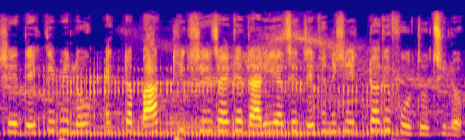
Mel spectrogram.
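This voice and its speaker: A woman's voice: high voice, quick pace, loud music behind the voice. A woman reading scripted storytelling narration as the narrator of a fairy tale.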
